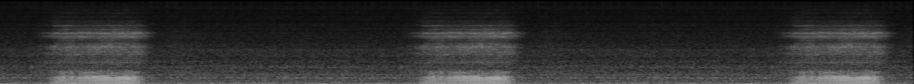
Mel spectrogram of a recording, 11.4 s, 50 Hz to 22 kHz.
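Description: Three loud, rattling snores on breathing in, about 13 breaths a minute, with quiet pauses between: steady snoring during sleep.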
